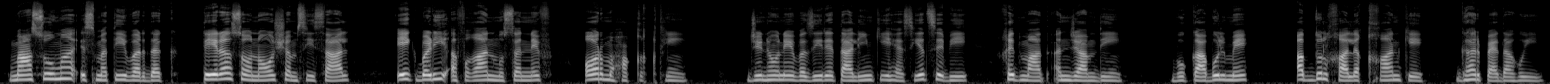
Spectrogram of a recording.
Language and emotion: Urdu, neutral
